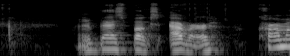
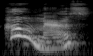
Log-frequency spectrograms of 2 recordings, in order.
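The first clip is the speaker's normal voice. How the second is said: hare greeting; 4 semitones higher, 4 dB louder than usual. A narrator's reading. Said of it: "says Hare".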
